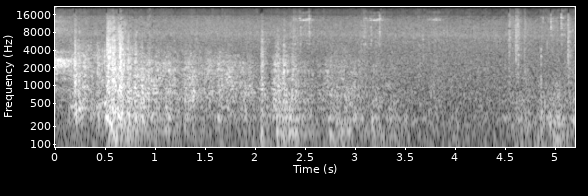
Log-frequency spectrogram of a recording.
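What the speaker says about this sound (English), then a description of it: "Lightning, thunder." Thunder and a steady downpour in the arctic winter weather of the mining game Out of Ore, a low rolling rumble sustained under constant rain noise with a few sharper cracks.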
